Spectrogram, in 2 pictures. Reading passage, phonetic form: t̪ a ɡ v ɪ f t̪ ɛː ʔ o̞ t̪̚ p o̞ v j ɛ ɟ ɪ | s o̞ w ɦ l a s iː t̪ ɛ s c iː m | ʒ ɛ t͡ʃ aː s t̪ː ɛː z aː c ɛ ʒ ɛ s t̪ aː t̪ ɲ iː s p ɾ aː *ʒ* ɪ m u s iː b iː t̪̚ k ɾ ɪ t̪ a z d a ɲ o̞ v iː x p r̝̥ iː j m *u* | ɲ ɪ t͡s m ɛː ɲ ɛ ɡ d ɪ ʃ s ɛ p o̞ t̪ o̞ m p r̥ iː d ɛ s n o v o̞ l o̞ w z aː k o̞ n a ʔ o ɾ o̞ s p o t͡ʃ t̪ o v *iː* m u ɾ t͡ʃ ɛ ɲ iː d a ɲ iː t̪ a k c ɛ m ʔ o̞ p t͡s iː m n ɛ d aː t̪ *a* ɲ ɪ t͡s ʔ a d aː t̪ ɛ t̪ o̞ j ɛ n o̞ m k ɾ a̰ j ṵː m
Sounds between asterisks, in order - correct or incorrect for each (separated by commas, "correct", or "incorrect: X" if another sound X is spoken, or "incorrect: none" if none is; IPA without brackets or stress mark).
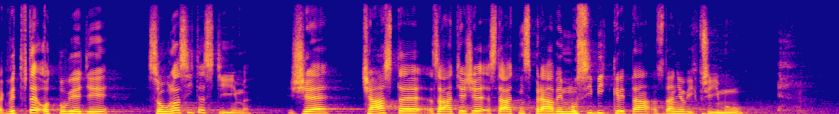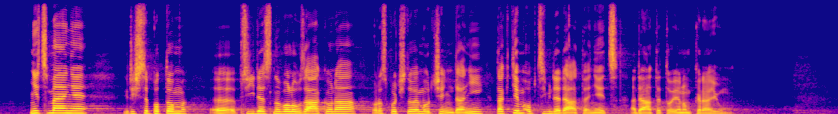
incorrect: v, incorrect: uː, incorrect: ɛː, incorrect: ɛ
